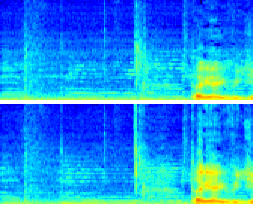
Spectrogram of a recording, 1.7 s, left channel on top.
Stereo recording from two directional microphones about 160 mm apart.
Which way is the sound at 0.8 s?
30° right (ahead or behind).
